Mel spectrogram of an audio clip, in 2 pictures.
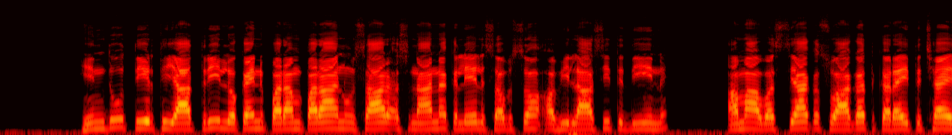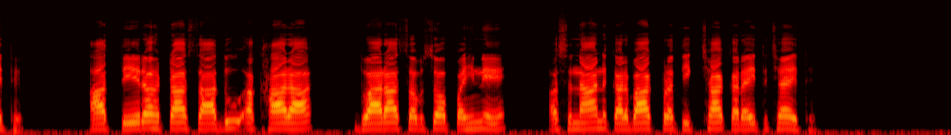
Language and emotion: Maithili, neutral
